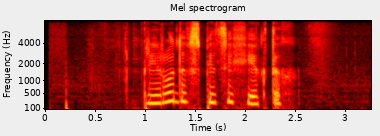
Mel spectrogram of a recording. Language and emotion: Russian, neutral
